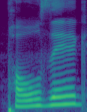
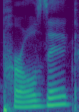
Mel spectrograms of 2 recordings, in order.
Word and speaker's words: Poelzig: It's spelled Poelzig, so I'm like Polzig. But then I saw in the actual movie they pronounced like Pearlzig.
